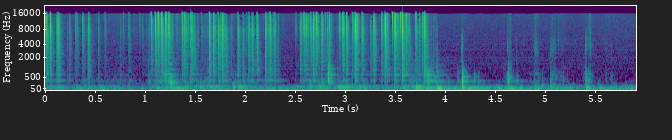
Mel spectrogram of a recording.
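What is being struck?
Inflated latex balloon.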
